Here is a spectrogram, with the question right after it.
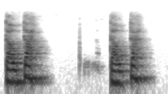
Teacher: Es decir, junté las palabras, pero quité una A, ¿lo ven? Quité una alfa, tautá. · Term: crasis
